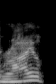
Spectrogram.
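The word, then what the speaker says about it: Riehle: Riley. Is that how you pronounce Riley?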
